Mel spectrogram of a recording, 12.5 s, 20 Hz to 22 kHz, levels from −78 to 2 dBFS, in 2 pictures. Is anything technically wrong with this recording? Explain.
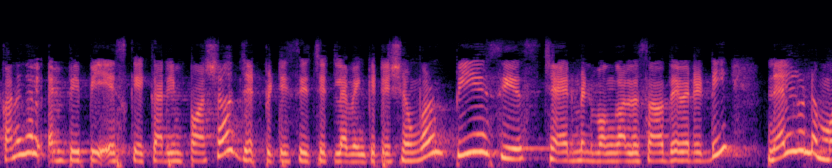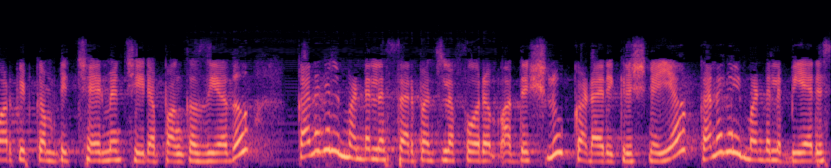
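Yes, there are two faults.

From 0.40 to 0.44 s there is AAC frame loss with concealment. About 43 ms, consistent with one lost frame, is patched from the previous spectrum, giving a brief smeared, noisy blur that shows as a smudged vertical strip on the spectrogram.

From 7.63 to 9.98 s there is a GSM phone buzz. A nearby phone on a call transmits bursts that get rectified into a steady raspy buzz at 217 Hz, about 29 dB below the signal. On the spectrogram it appears as evenly spaced horizontal harmonic lines, and the waveform shows regular pulses.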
